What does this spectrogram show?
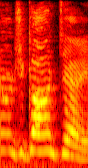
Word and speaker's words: Nergigante: Well, when I hear Matthew Mercer say, "Watch out for the Nergigante," I'm like, oh, that's how you say it.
